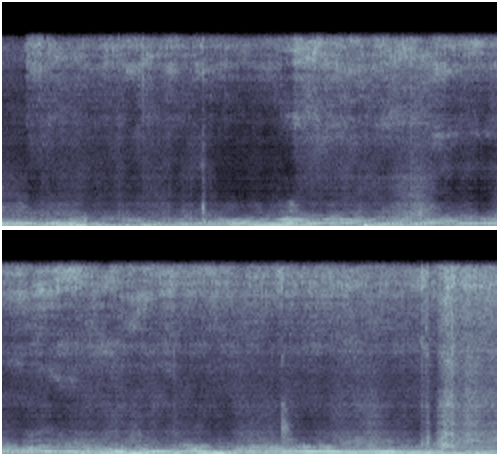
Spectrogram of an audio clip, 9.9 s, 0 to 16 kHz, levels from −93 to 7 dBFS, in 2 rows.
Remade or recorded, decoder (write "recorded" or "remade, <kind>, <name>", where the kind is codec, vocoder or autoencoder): remade, codec, DAC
